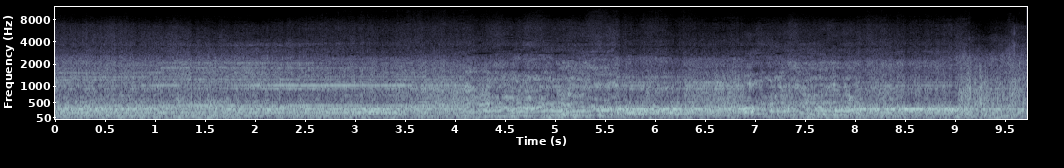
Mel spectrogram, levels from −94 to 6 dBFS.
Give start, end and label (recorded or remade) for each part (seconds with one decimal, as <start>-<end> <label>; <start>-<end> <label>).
0.0-4.1 recorded; 4.1-5.6 remade; 5.6-6.9 recorded; 6.9-8.0 remade; 8.0-9.7 recorded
